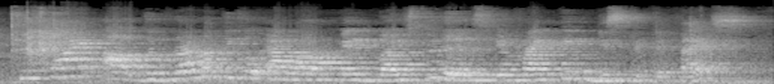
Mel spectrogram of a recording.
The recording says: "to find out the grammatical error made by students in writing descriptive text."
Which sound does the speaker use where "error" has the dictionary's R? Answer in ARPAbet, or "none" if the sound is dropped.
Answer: L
